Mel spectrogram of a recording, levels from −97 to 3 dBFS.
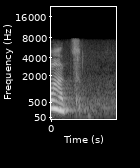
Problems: none marked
